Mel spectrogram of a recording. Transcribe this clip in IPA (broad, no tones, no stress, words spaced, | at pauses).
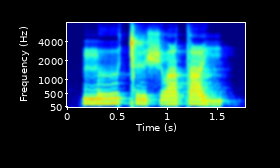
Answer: n̪ɤ ǀʏʃɔtˤi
